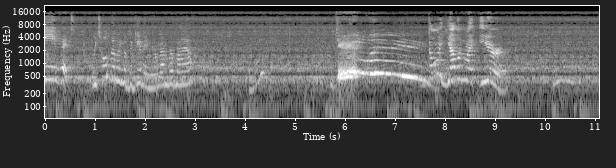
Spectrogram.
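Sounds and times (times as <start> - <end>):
stand mixer humming: 0.0 - 11.0
child's loud voice: 5.8 - 9.2.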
